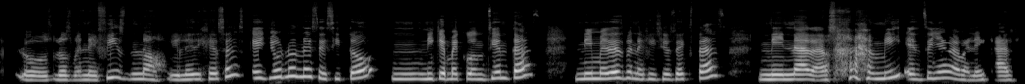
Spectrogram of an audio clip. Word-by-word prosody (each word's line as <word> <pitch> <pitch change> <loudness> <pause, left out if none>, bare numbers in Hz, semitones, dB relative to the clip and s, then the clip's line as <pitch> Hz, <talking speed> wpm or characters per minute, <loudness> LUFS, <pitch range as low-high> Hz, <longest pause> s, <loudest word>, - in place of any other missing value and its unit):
los 200 - -1
los 210 -2 -1
benefis 215 +9 -2
no", 240 -4 -2
y 215 0 -2
le 230 +1 +2
dije: 240 +2 0
"¿Sabes 420 +9 -2
qué?, 295 0 0
yo 330 +3 0
no 380 +2 +2
necesito, 290 -3 +1 0.2
n 245 0 -1
ni 255 0 +1
que 260 0 +4
me 245 0 -1
consientas, 280 - +1 0.5
ni 255 +2 +1
me 260 0 +3
des 290 +1 +6
beneficios 240 -4 -3
extras, 245 +7 +1 0.4
ni 225 0 +3
nada. 230 -3 +4
O - - -7
sea, - - -7 0.3
a 280 - 0
mí 290 +9 +1
enséñame 275 +5 -1
a 235 - +1
manejar". 200 -1 -3
245 Hz, 180 wpm, -22 LUFS, 225-290 Hz, 0.5 s, des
